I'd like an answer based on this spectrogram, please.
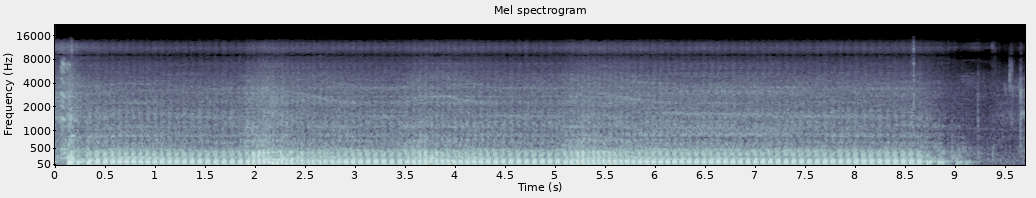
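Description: Honda NX500's parallel-twin engine starting and idling through an aftermarket Arrow Race Pro slip-on exhaust, with three brief rises in engine speed. It is switched off near the end.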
